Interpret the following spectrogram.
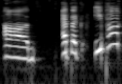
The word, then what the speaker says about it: epoch: And that brings me to a reminder that epoch or epic? I always say it wrong. It's spelled epoch, but they call it epoch.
